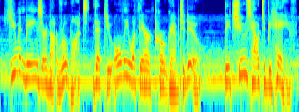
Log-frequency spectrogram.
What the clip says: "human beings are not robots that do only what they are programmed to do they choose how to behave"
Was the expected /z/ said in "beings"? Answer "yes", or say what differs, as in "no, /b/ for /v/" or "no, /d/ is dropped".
yes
